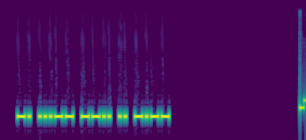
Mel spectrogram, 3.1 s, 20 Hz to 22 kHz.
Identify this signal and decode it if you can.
Morse code, heard as a keyed tone, about 42 wpm, 700 Hz. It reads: N3ZIY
